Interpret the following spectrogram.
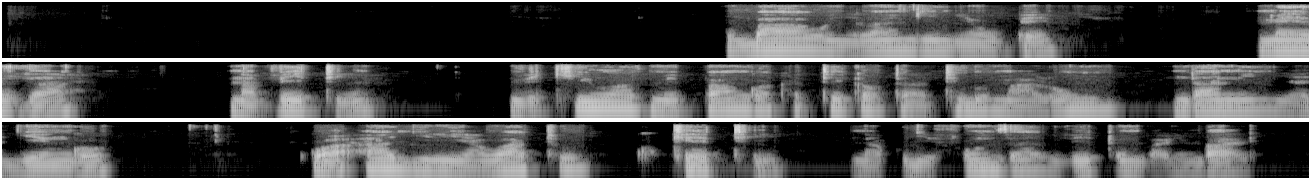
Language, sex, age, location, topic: Swahili, male, 18-24, Dar es Salaam, education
